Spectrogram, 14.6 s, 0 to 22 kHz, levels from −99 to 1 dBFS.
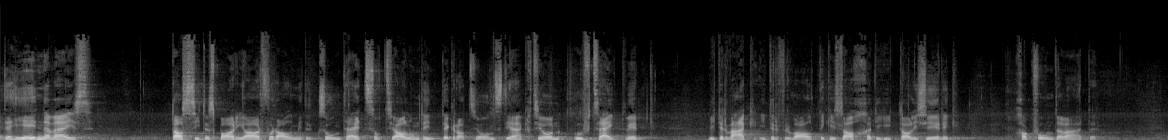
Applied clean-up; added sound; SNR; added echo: none; none; none; none.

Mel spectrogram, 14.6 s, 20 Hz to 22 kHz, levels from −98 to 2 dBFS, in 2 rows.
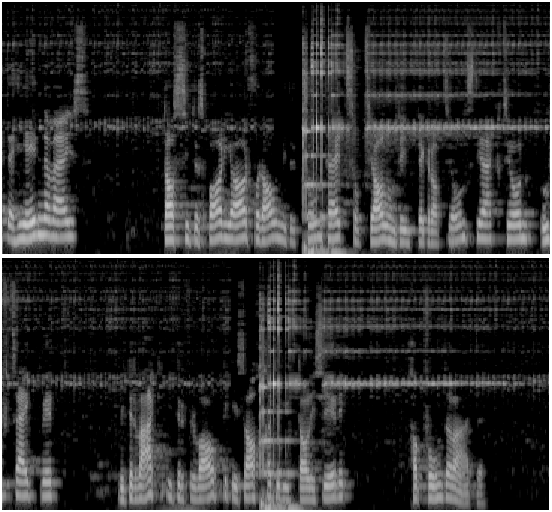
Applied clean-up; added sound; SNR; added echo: classical method Wiener filter.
